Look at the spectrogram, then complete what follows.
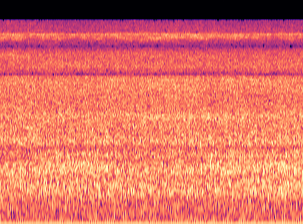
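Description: A steady, even background hiss with a few faint high steady tones, and no distinct events.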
